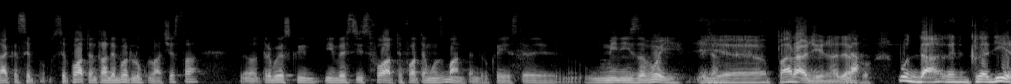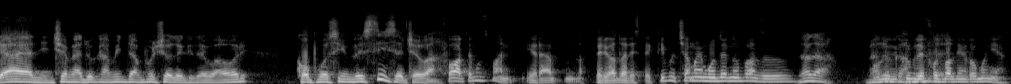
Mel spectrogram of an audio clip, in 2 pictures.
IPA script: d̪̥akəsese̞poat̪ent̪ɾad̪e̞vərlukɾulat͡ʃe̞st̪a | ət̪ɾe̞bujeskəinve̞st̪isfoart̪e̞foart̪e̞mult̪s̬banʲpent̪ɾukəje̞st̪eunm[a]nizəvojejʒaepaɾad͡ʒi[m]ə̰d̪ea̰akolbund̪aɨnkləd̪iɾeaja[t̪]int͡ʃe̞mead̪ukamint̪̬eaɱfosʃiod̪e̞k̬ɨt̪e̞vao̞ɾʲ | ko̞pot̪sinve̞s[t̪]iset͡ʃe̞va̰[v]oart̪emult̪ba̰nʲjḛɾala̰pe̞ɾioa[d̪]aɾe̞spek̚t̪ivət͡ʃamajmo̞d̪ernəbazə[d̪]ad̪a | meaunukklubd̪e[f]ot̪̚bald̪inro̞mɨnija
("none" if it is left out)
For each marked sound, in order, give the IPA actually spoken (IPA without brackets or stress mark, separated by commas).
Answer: i, n, d̪, t̪, f, d̪, d̪, f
